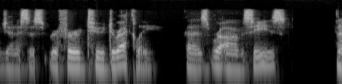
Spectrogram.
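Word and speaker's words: Ramses: referred to directly as Raam sees and I'm saying Raam sees for a that way for a particular reason we'll get to that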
